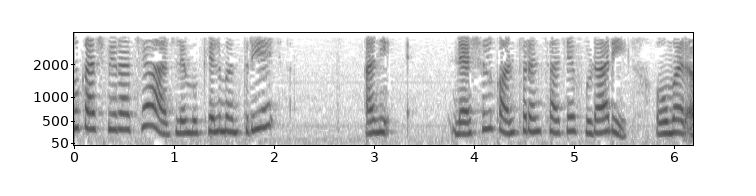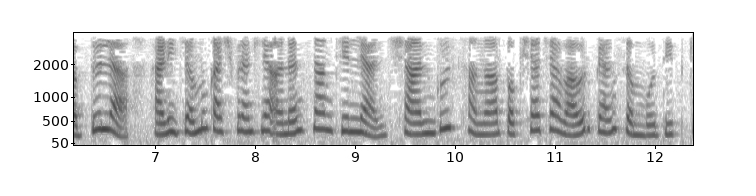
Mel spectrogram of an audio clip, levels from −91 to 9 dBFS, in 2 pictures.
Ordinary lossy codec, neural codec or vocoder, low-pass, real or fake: none; none; 3.6 kHz; real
